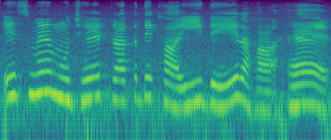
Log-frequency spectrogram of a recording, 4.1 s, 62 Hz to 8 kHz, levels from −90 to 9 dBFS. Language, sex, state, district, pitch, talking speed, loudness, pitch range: Hindi, female, Madhya Pradesh, Katni, 245 Hz, 100 wpm, -13 LUFS, 210-275 Hz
